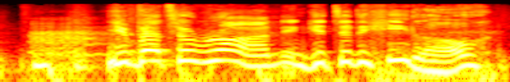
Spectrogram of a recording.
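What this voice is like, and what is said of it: Put-on British accent. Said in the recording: “How do you say get to the chopper with a British accent?”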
